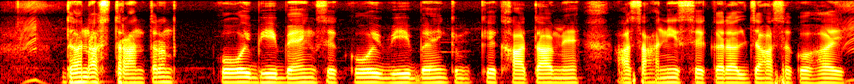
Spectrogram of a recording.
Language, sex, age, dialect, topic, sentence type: Magahi, male, 18-24, Southern, banking, statement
